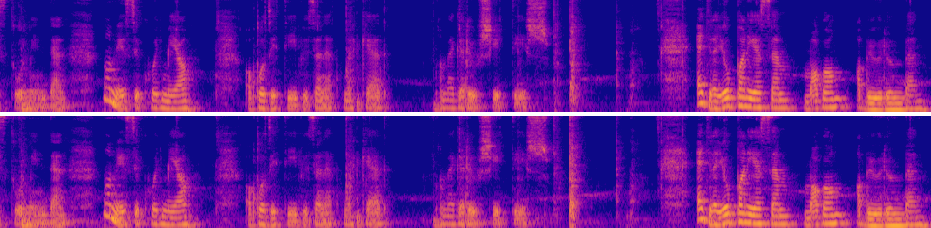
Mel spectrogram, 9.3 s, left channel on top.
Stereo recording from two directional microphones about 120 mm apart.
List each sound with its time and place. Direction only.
0.1 s speech: 25° left (ahead or behind)
6.6 s a woman's voice: 30° left (ahead or behind)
